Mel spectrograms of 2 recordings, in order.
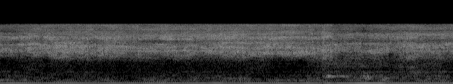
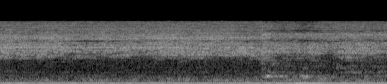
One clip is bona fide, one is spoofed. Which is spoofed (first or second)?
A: first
